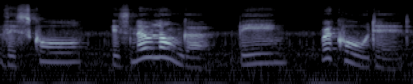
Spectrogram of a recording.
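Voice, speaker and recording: A woman's voice: fairly high pitch, sing-song, extremely slow, bright, forceful tone, full character voice, rough recording. A woman playing an obedient robot assistant in an audio drama, making stilted machine-like announcements. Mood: obedient, neutral.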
